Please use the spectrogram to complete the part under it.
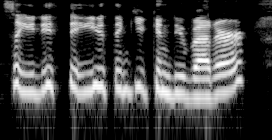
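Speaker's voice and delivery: put-on Louisiana accent. Quoting a woman dear to them, imitating a Louisiana accent. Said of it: "Louisiana accent".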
